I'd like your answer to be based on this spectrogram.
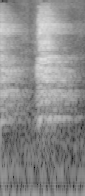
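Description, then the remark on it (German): A single short, sharp dog bark, the sound of an alarm clock, rings out against a faint, steady background hiss, with no voices. “Warum bellt dein Hund?”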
